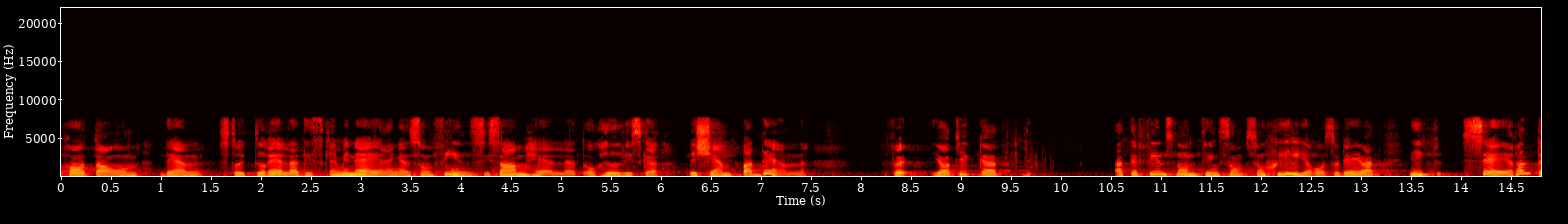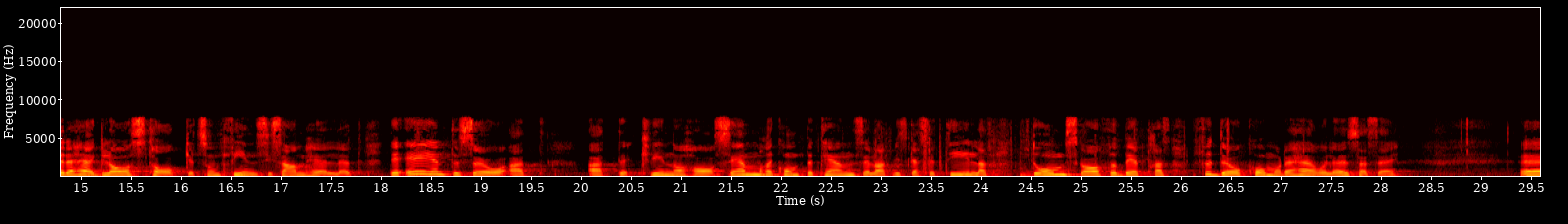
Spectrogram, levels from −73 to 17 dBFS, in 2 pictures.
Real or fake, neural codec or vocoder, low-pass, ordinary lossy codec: real; none; none; none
